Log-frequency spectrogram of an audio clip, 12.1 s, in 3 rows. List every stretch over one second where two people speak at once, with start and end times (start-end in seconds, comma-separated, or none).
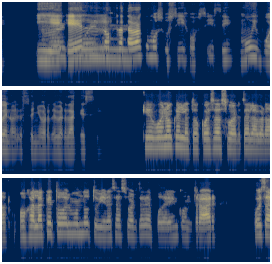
0.6-2.0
